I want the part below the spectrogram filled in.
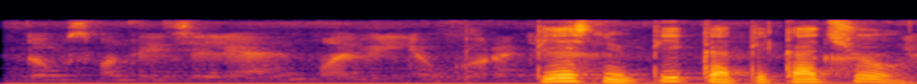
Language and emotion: Russian, neutral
